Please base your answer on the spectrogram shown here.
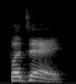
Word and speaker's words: bidet: I'm looking at you the bidet is that how it's pronounced yeah that's right but whoever bidet whoever was the sicko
